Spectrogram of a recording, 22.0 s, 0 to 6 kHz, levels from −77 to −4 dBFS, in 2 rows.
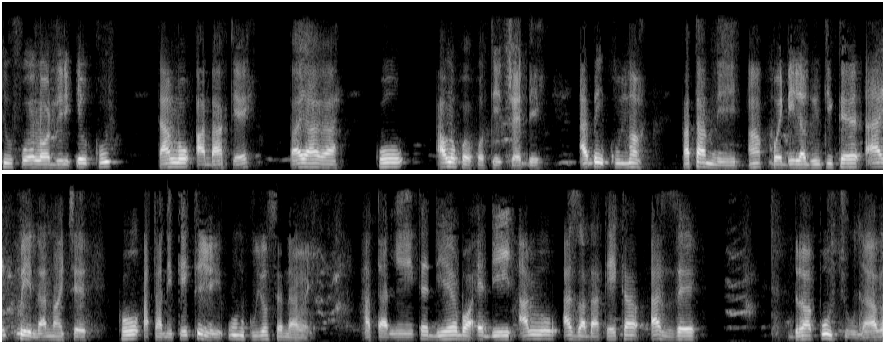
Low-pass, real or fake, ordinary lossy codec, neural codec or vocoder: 5.4 kHz; fake; AAC, 24 kbps; codec, 16 kHz, 1 kbps, X-Codec, HuBERT features, trained on balanced general audio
